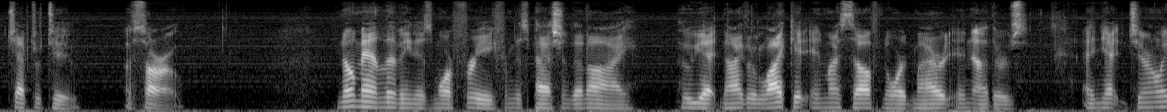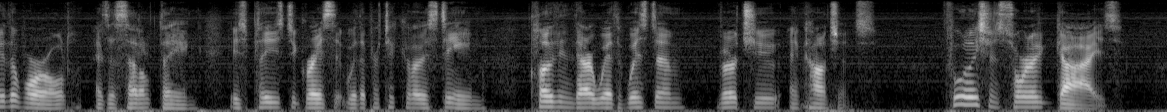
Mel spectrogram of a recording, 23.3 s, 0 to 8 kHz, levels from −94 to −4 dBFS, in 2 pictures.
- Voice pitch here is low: Yes, low, 120 Hz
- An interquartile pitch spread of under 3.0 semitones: Yes, narrow, 2.5 semitones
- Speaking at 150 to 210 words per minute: No, average, 140 wpm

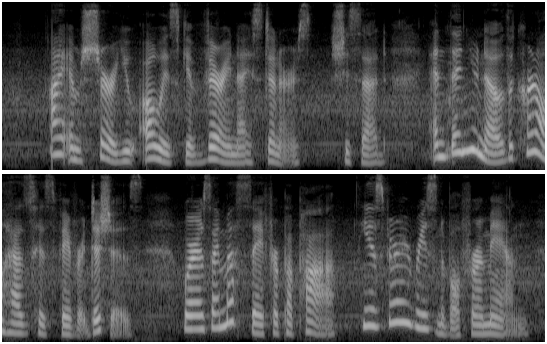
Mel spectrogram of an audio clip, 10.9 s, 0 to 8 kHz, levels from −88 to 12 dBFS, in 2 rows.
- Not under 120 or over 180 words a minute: No, average, 200 wpm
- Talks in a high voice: Yes, high, 205 Hz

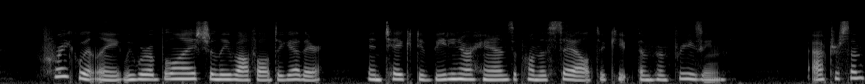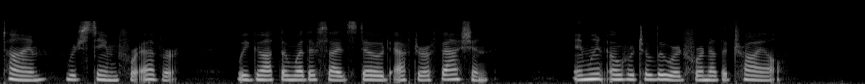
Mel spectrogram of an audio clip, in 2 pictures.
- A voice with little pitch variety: Yes, narrow, 1.9 semitones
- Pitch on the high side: Yes, high, 220 Hz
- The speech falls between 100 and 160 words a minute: Yes, average, 155 wpm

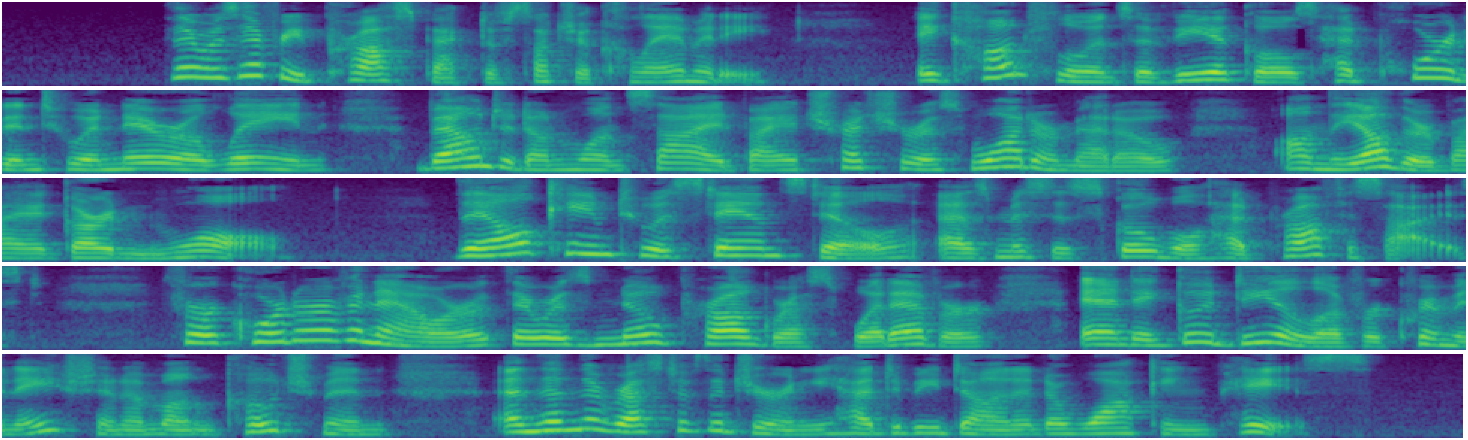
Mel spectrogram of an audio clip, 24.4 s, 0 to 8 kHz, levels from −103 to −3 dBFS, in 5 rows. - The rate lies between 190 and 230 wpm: Yes, average, 195 wpm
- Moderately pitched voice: No, high, 200 Hz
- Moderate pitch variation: No, wide, 6.9 semitones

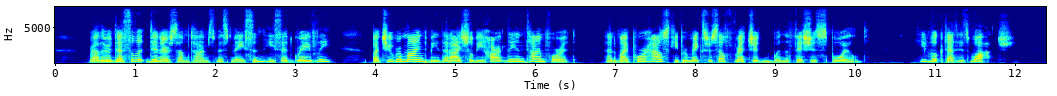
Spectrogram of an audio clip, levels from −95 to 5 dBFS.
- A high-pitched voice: Yes, high, 205 Hz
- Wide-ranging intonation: No, average, 3.2 semitones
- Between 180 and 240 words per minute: Yes, average, 200 wpm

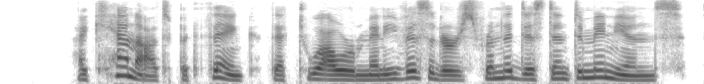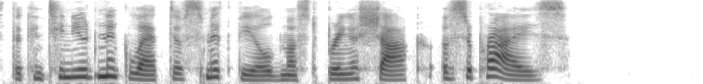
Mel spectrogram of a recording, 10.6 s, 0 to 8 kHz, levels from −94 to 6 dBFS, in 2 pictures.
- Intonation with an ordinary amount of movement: No, wide, 6.2 semitones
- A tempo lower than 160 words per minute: Yes, slow, 135 wpm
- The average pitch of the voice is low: No, high, 190 Hz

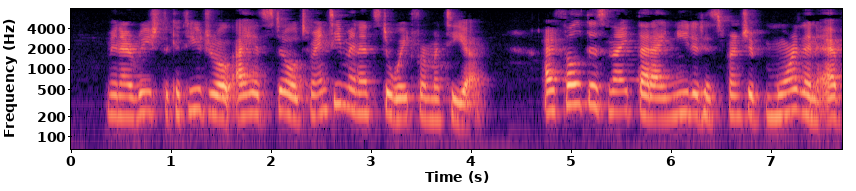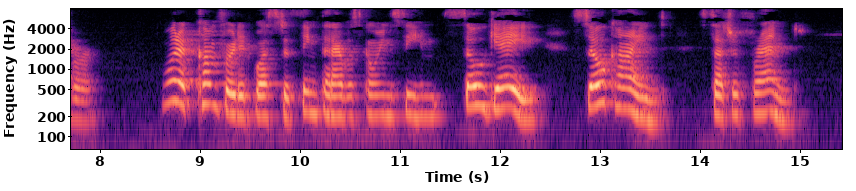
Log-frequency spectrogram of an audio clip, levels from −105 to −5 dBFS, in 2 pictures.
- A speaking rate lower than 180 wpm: No, average, 185 wpm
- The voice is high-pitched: Yes, high, 215 Hz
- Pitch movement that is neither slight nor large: Yes, average, 3.3 semitones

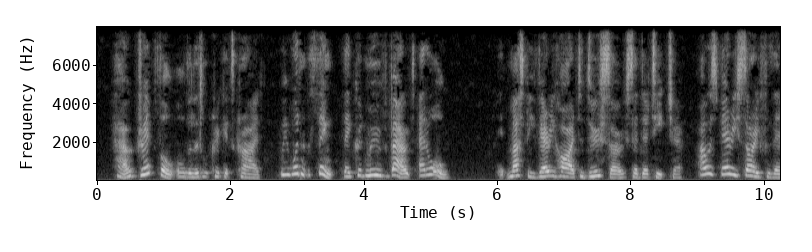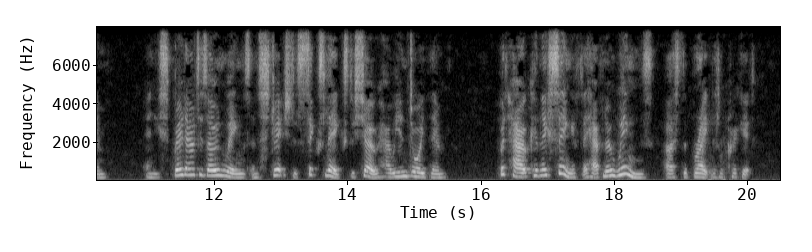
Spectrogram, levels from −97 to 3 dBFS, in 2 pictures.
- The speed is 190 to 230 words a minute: Yes, average, 195 wpm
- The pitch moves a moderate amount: No, wide, 7.0 semitones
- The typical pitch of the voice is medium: No, high, 230 Hz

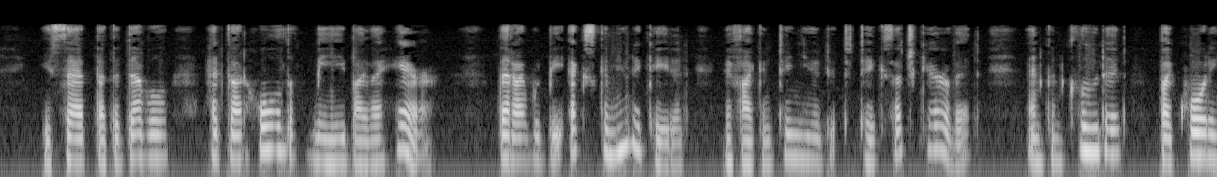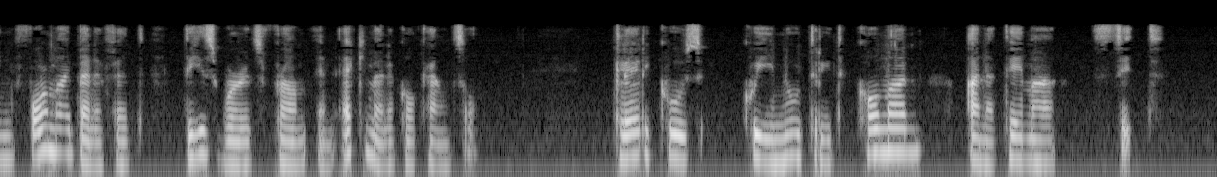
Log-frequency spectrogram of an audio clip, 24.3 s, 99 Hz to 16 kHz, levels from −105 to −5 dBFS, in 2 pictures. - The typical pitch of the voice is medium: Yes, medium, 155 Hz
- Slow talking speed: Yes, slow, 115 wpm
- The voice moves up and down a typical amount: Yes, average, 4.4 semitones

